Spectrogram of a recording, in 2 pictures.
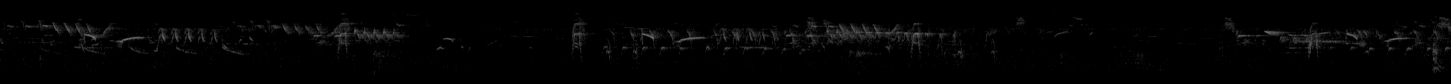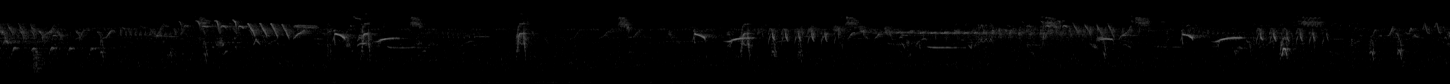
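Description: Birds singing and chirping in repeated phrases of rapid trills and short down-slurred notes, over a faint low hum.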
